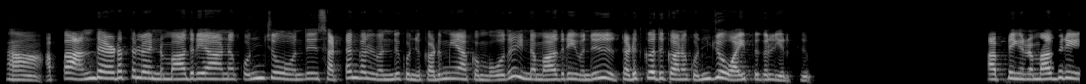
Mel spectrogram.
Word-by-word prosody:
ஆ, -, -, +2 dB, 0.3 s
அப்ப 205 Hz, 0 st, -13 dB, 0.2 s
அந்த 280 Hz, +6 st, 0 dB
இடத்தில 305 Hz, 0 st, 0 dB
இந்த 250 Hz, -1 st, -4 dB
மாதிரியான 250 Hz, 0 st, +2 dB
கொஞ்சம் 280 Hz, +2 st, -1 dB
வந்து 230 Hz, +3 st, -5 dB
சட்டங்கள் 280 Hz, +5 st, 0 dB
வந்து 225 Hz, +3 st, -3 dB
கொஞ்சம் 225 Hz, -3 st, -5 dB
கடுமையாக்கும்போது, 225 Hz, -, -2 dB
இந்த 240 Hz, -3 st, -2 dB
மாதிரி 240 Hz, +3 st, +1 dB
வந்து 240 Hz, +6 st, 0 dB, 0.3 s
தடுக்கறதுக்கான 250 Hz, -1 st, +1 dB
கொஞ்சம் 265 Hz, +4 st, +1 dB
வாய்ப்புகள் 225 Hz, +1 st, 0 dB
இருக்கு. 185 Hz, 0 st, -10 dB, 1.9 s
அப்பிடிங்கிற 240 Hz, 0 st, +1 dB
மாதிரி, 285 Hz, +4 st, +4 dB
250 Hz, 115 wpm, -24 LUFS, 230-275 Hz, 1.9 s, மாதிரி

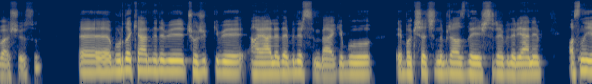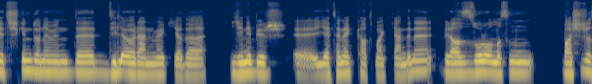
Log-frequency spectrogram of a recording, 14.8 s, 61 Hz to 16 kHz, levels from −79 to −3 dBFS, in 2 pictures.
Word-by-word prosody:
başlıyorsun. 115 Hz, +11 st, -6 dB, 0.5 s
Eee, 70 Hz, 0 st, +1 dB
burada 155 Hz, +2 st, +2 dB
kendini 150 Hz, -1 st, +1 dB
bir 145 Hz, -1 st, +4 dB
çocuk 140 Hz, 0 st, -2 dB
gibi 135 Hz, -1 st, 0 dB
hayal 125 Hz, 0 st, +2 dB
edebilirsin 130 Hz, -2 st, -1 dB
belki. 110 Hz, +3 st, -3 dB
Bu, 125 Hz, 0 st, +1 dB, 0.3 s
eee, 125 Hz, -, -3 dB
bakış 125 Hz, +1 st, 0 dB
açını 130 Hz, 0 st, -1 dB
biraz 125 Hz, -1 st, -1 dB
değiştirebilir. 120 Hz, 0 st, +1 dB
Yani, 120 Hz, +1 st, +2 dB, 0.3 s
aslında 150 Hz, +5 st, +1 dB
yetişkin 145 Hz, +1 st, +1 dB
döneminde 135 Hz, -1 st, +1 dB, 0.2 s
dil 130 Hz, +2 st, +2 dB
öğrenmek 120 Hz, -2 st, +1 dB
ya 110 Hz, 0 st, -3 dB
da 110 Hz, 0 st, -2 dB, 0.3 s
yeni 130 Hz, +1 st, +3 dB
bir, 125 Hz, 0 st, +1 dB
eee, -, -, -4 dB
yetenek 125 Hz, +2 st, -1 dB
katmak 115 Hz, -3 st, -6 dB
kendine 125 Hz, +6 st, -1 dB, 0.2 s
biraz 125 Hz, 0 st, +2 dB
zor 140 Hz, +1 st, +5 dB
olmasının 130 Hz, 0 st, +2 dB, 0.4 s
başlıca 135 Hz, +4 st, +1 dB
130 Hz, 140 wpm, -23 LUFS, 120-135 Hz, 0.5 s, zor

